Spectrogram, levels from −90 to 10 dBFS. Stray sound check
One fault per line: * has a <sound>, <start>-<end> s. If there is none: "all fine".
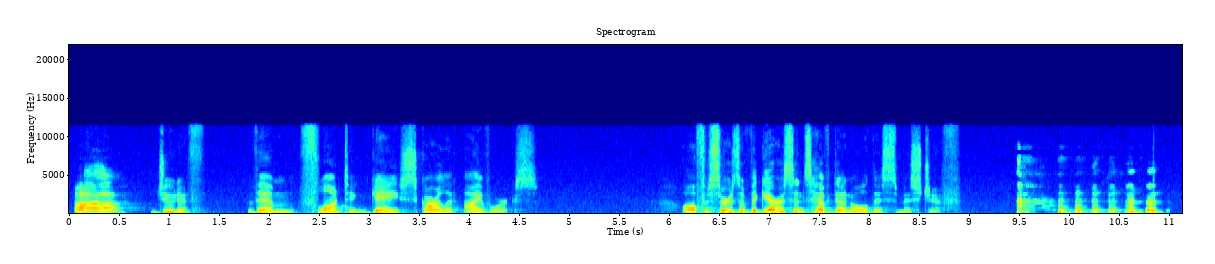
* has a laugh, 9.5-11.0 s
